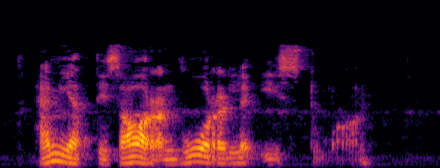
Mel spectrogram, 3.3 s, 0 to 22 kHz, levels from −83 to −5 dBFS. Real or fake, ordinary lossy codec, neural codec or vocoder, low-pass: real; Opus, 64 kbps; none; 7.2 kHz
